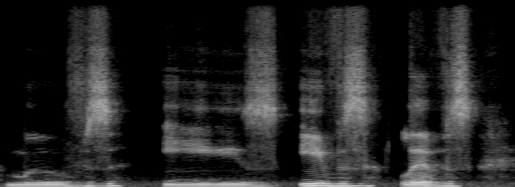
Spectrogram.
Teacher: keep the voice on and move right from your v to your z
